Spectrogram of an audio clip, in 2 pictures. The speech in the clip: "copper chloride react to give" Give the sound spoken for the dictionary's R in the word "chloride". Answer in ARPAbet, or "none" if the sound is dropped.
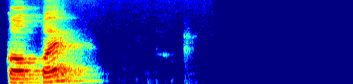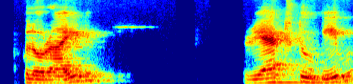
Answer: R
